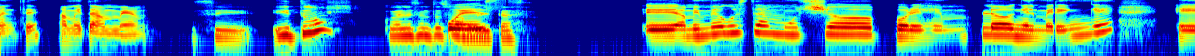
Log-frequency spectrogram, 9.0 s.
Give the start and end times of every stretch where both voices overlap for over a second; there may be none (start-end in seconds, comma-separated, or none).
none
